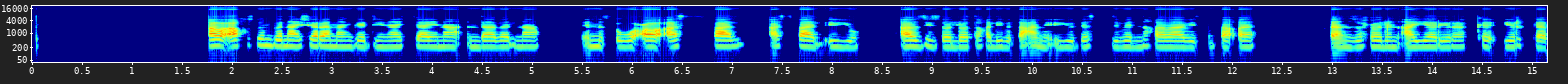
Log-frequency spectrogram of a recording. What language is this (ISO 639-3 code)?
tir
